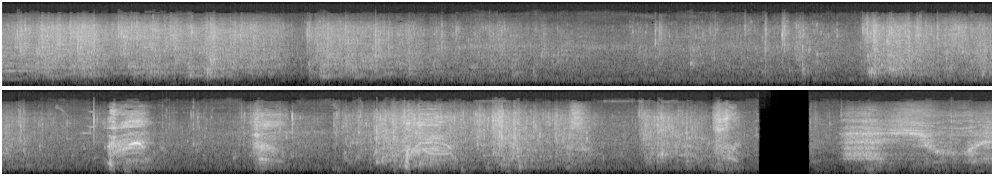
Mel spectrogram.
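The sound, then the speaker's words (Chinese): Water splashes and churns as a father swims, playing at being a sea turtle. The sloshing is steady, with louder surging bursts partway through. “爸爸是海龟呀、大福你看，海龟下水喽。大福，海龟来了。大福，海龟来了。爸爸像不像海龟呀、”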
